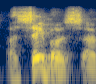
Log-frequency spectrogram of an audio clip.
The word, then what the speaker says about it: Szabo: And then we finally reach Szabo's presentation. Is that correct pronunciation? Yeah.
